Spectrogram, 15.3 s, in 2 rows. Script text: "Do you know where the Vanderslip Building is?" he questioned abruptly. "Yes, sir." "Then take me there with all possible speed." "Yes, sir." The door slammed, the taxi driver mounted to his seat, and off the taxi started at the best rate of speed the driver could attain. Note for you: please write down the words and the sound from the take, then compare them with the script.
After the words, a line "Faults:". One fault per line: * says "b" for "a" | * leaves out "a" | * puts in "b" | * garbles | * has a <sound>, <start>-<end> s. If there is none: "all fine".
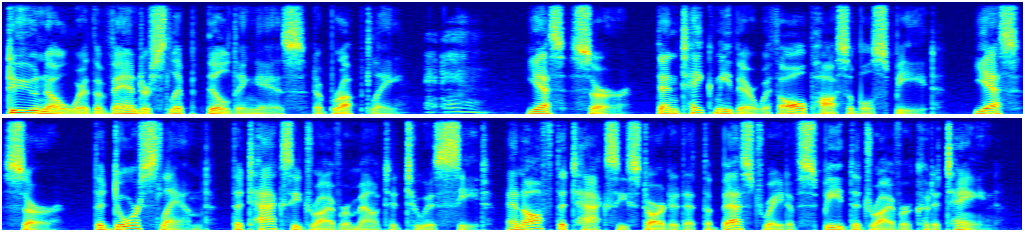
"Do you know where the Vanderslip Building is?" abruptly. "Yes, sir." "Then take me there with all possible speed." "Yes, sir." The door slammed, the taxi driver mounted to his seat, and off the taxi started at the best rate of speed the driver could attain.
Faults:
* leaves out "he questioned"
* has a throat clearing, 3.2-3.7 s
